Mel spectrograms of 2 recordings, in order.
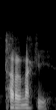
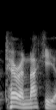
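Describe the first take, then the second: First: The name is said with Māori sounds. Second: The name is said with anglicised English sounds. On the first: This is the proper pronunciation. The speaker calls it right. "the correct pronunciation is" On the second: This is how radio announcers were once taught to say it. The speaker calls it wrong. "we were literally taught that the correct way on radio to pronounce Taranaki is"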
